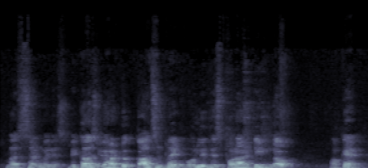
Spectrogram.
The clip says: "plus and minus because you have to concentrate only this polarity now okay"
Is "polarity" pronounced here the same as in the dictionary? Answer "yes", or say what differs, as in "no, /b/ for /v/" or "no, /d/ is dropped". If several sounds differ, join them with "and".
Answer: no, /l/ is dropped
